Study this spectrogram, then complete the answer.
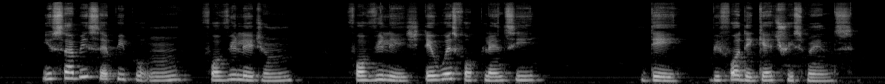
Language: Nigerian Pidgin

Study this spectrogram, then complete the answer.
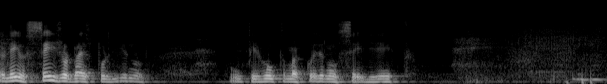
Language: Portuguese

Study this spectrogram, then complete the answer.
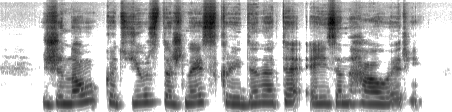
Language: Lithuanian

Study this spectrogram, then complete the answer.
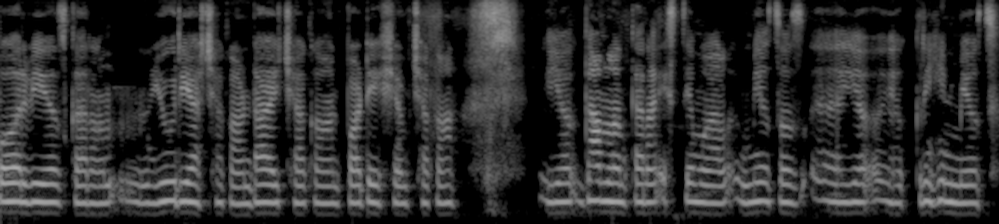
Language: Kashmiri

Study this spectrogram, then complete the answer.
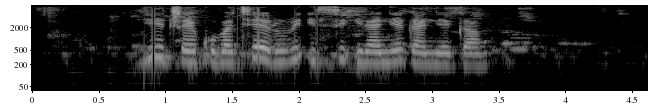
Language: Kinyarwanda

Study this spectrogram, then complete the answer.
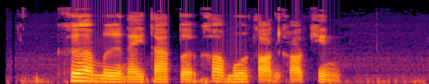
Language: Thai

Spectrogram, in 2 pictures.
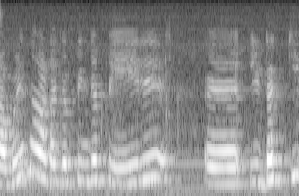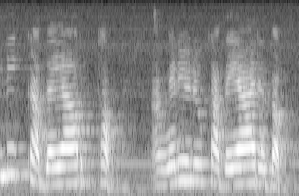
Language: Malayalam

